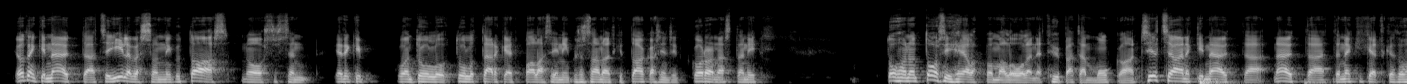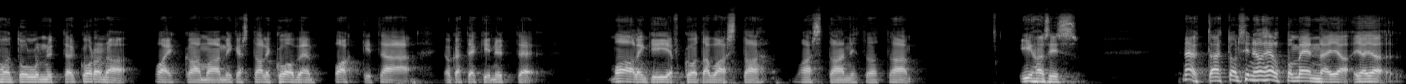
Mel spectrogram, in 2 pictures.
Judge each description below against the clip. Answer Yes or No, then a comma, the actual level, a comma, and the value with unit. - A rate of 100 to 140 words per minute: No, fast, 155 wpm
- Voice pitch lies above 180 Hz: No, low, 115 Hz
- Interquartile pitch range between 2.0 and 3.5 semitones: Yes, average, 3.2 semitones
